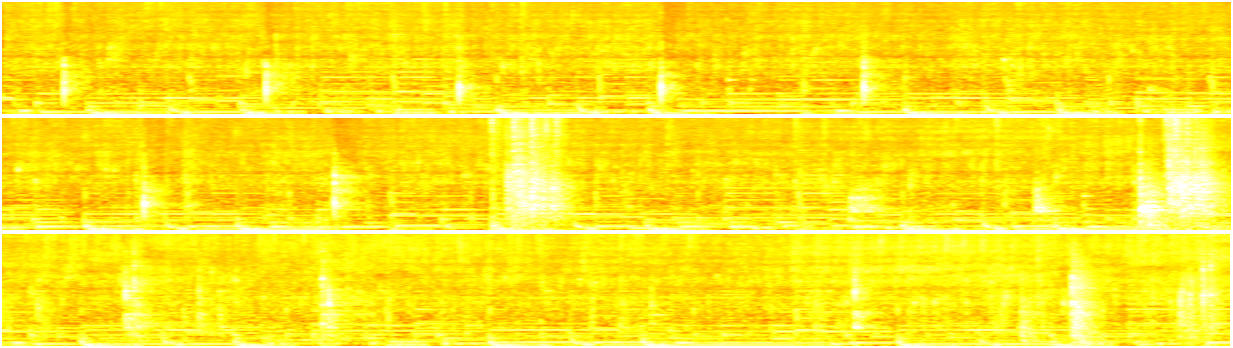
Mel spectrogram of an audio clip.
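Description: Beef and vegetables, including sliced celery stalks, sizzle steadily in a hot pan while a utensil stirs them, with occasional sharp scrapes and clinks against the cookware.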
